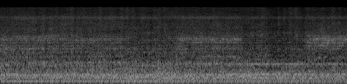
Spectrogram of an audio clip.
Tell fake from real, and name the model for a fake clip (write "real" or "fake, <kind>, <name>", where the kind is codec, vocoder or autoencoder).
fake, autoencoder, DAC-VAE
